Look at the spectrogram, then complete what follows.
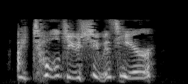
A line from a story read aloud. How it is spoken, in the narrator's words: Astrid squealed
